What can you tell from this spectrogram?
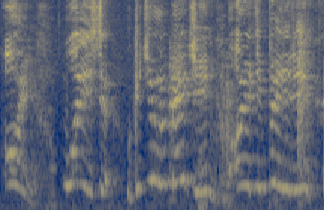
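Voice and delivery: mock a terrible put-on British accent, squealing; Paige impression. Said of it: "She just goes".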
